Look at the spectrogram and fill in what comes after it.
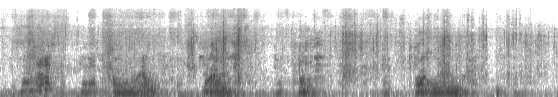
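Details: Pit bull and Malinois dogs playing rough in a back yard, tug of war with toys; repeated low rumbling growls and snarls in bursts about once a second, with broadband scuffling noise.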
